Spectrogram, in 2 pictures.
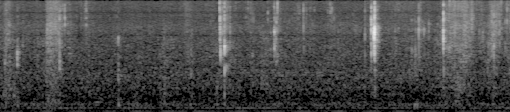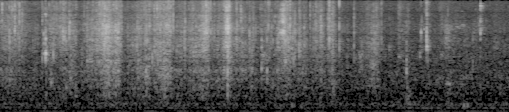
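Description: Close-up eating of a McDonald's burger: bites and chewing heard as scattered soft crackles and clicks, the sharpest about four seconds in and a busier run of them a couple of seconds later.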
